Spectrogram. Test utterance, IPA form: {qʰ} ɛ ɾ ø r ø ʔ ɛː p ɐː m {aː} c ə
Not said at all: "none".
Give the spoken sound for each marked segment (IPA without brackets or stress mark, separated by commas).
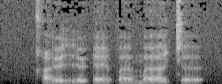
qʰ, ɐː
